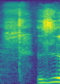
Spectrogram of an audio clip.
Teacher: ला क्या होता है ये हमारा पार्श्विक वर्ण होता है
